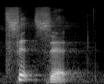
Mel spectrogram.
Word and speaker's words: tzitzit: The word for tassels in Hebrew is tzitzit.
